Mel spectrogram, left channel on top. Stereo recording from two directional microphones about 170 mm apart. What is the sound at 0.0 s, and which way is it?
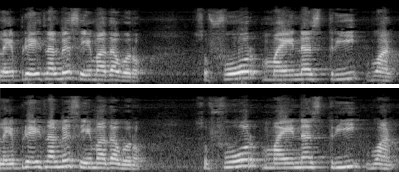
A woman's voice, 40° left (ahead or behind).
